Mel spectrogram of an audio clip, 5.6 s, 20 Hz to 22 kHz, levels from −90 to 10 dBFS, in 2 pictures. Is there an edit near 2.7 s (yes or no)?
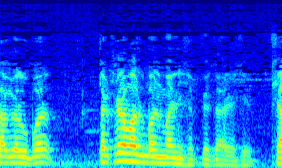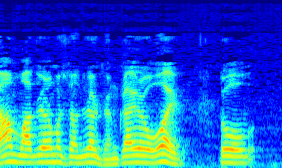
yes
